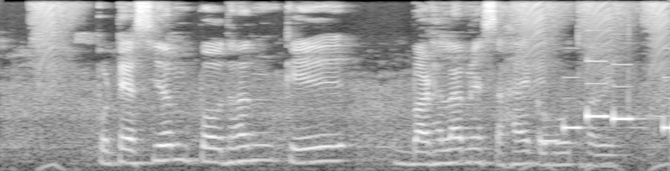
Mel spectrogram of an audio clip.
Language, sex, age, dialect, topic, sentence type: Bhojpuri, male, 18-24, Northern, agriculture, statement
